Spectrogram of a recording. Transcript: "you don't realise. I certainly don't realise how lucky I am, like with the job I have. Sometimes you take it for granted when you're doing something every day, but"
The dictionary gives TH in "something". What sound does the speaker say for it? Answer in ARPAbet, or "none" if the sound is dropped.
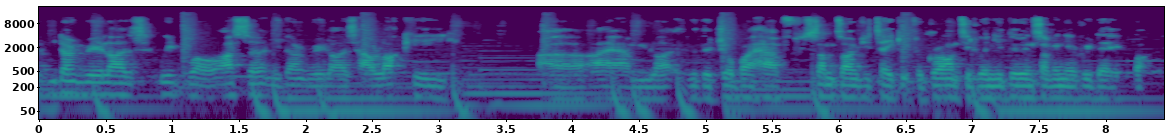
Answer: TH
